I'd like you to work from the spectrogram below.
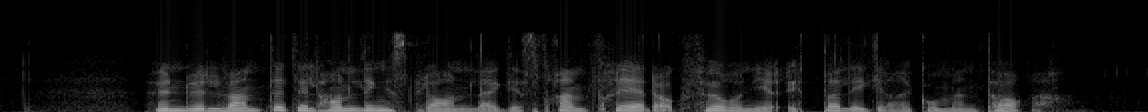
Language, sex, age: Norwegian, female, 32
